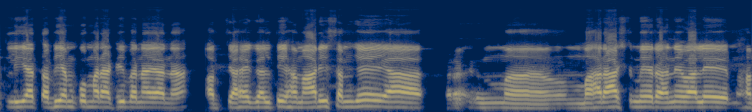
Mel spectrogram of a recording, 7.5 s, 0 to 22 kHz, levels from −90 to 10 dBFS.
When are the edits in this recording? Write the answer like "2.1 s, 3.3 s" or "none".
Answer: 1.9 s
